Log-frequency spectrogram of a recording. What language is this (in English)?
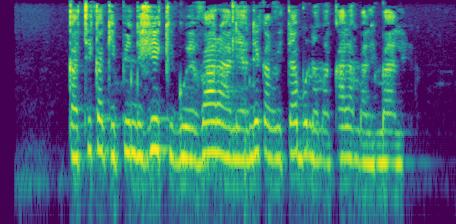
Swahili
